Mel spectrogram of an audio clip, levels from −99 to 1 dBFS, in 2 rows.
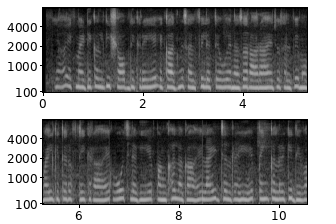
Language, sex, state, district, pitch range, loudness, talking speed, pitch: Hindi, female, Uttar Pradesh, Budaun, 250-270 Hz, -36 LUFS, 225 wpm, 260 Hz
